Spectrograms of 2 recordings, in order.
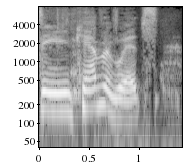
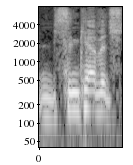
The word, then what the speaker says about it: Sienkiewicz: So I'm going to say my standout creative team is a singularity, and his name is Bill Sienkiewicz, which is not pronounced Sienkiewicz, but Sienkiewicz, just because everything he's ever done to me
